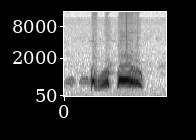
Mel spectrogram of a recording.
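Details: Spotted dove song used to stir up and lure birds: a soft low lead-in, then two hoarse, mellow coos, a short accented note followed by a longer, steady, throaty coo, in clean quiet surroundings.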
